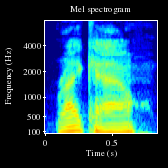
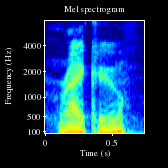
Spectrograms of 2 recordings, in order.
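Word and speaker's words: Raikou: pokemon name though first for instance raiku is raikao but in english we say raiku anti is anti anti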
